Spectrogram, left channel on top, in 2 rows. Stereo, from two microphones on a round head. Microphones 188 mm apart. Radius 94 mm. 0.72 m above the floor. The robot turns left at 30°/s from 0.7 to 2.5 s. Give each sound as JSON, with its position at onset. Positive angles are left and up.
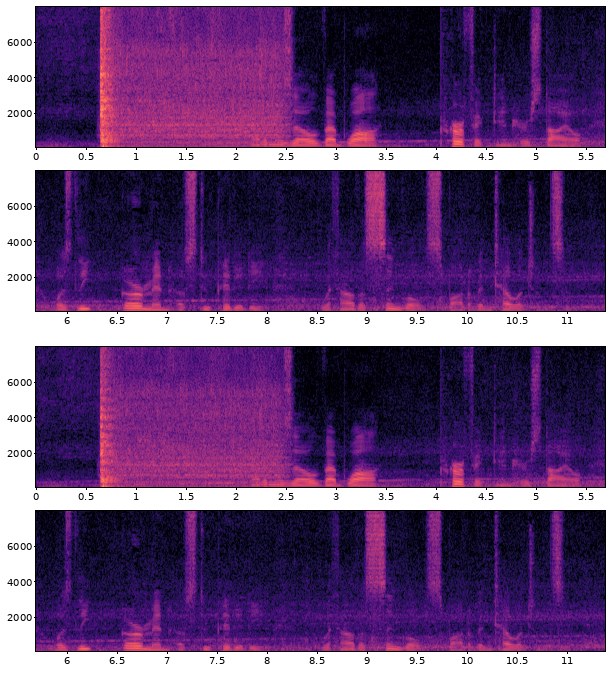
{"t": 0.6, "sound": "a gunshot", "side_deg": 30}
{"t": 2.1, "sound": "a man speaking", "side_deg": 5}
